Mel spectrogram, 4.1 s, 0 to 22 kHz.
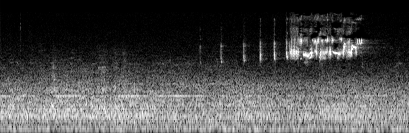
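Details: Wild corn bunting in song at 8 pm, 23 May 2022, Rheindürkheimer Spieß reserve by Worms, Germany: after a stretch of dull rumbling background, rapid dry ticks speed up into a brief, bright, rattling jangle near the end.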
